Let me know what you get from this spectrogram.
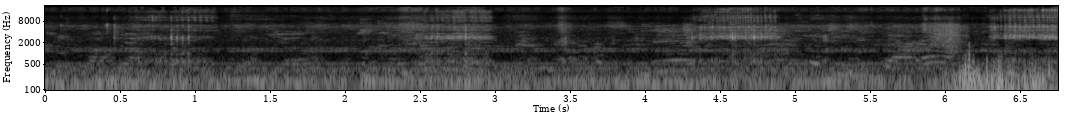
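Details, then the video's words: Sleeping cat snoring: low rumbling breaths with hissy exhalations about every two seconds, under steady low-pitched background noise and faint voices. "Kucing ngorok"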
